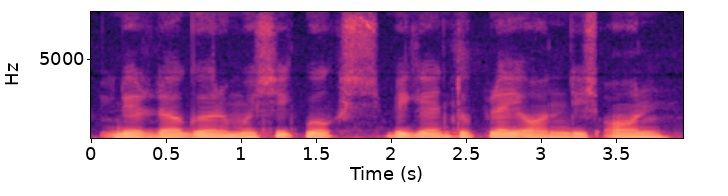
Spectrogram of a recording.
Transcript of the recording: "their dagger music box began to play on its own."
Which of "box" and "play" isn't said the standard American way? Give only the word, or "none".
none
